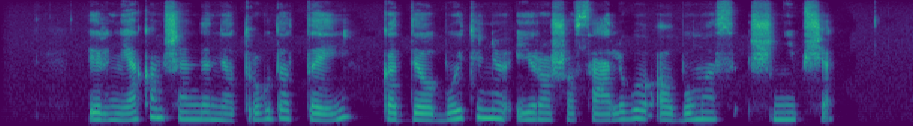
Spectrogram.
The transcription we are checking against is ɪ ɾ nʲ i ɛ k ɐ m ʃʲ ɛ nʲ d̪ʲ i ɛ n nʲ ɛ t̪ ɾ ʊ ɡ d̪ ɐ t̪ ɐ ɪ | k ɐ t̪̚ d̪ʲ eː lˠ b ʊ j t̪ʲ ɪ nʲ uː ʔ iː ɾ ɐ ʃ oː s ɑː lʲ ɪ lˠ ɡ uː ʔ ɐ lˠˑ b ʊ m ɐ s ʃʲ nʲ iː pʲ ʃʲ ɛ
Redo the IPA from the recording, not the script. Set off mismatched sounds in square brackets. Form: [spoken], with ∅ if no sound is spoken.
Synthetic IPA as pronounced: ɪ ɾ nʲ i ɛ k ɐ m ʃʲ ɛ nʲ d̪ʲ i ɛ n nʲ ɛ t̪ ɾ ʊ ɡ d̪ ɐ t̪ ɐ ɪ | k ɐ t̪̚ d̪ʲ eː lˠ b ʊ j t̪ʲ ɪ nʲ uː ʔ iː ɾ ɐ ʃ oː s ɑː lʲ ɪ [∅] ɡ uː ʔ ɐ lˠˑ b ʊ m ɐ s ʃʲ nʲ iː pʲ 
